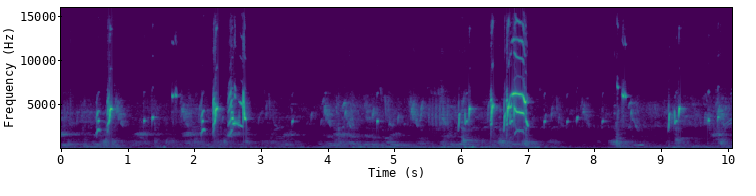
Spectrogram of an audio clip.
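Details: Mating calls from a female European goldfinch trying to draw a male's attention: uneven high chirps and quick twittering bursts, loudest around two-and-a-half and seven seconds, with a faint low background murmur.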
